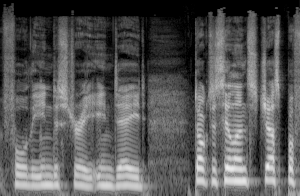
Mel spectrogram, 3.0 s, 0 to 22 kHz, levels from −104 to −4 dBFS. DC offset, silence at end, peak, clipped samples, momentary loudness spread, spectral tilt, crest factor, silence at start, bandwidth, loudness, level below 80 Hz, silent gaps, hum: under 0.1%; 0 s; -6 dBFS; under 0.1%; 10 LU; -4.5 dB/octave; 18 dB; 0.05 s; 18 kHz; -22 LUFS; -58 dBFS; none; none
